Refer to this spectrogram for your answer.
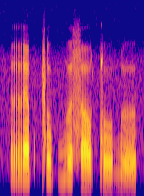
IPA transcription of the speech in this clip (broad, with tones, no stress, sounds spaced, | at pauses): r ɛ˦˥ p ǁ u˥˨ p b ɯ˥˨ s ʌ˨ o̯ ǃ u˨ ɓ ɯ˨˩˦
